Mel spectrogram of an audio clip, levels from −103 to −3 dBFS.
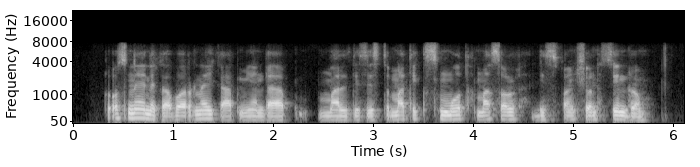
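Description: Gain pumping runs through the whole speech recording. The level breathes, with the gain pulled down by something like 5 dB whenever the talker gets loud. The likely cause is input gain set far too high, with a fast limiter or compressor clamping every peak and releasing in the gaps. Loud and quiet passages end up squeezed toward one level, which gives the sound a flattened, squashed character.

An AMR rate drop follows from 0.72 s to 2.28 s. With no gap and no loss of bandwidth, the speech turns audibly rougher and more synthetic, then recovers its earlier clarity. That pattern points to the AMR-WB wideband codec stepping down from about 12.65 to about 8.85 kbit/s on a weak link, spending bits on error protection instead of detail. Outside that window the codec's light coding roughness matches its normal 12.65 kbit/s rate.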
